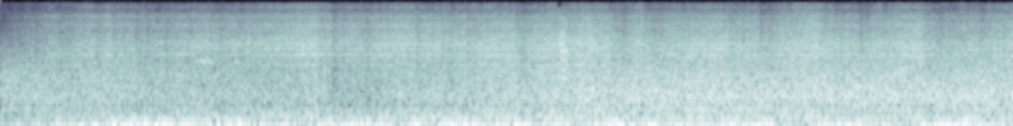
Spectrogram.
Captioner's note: train passing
